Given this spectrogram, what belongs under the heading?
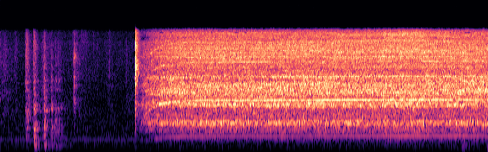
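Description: A few faint clicks and handling knocks come first, then a hair dryer switches on abruptly and runs as a loud steady whoosh with a low hum, drying a silk screen transfer.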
